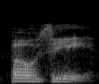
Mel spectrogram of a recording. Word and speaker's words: Boese: Uh, Diego, it's Bozy. I guess that's the way it's pronounced in the American language, but if it was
